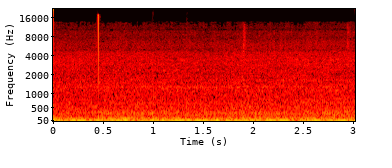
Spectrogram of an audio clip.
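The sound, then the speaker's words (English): A steady low rumble of vehicle noise from inside a car driving through heavy traffic on a 15-minute drive, continuous and fairly loud with a couple of faint brief clicks. “Ah, traffic is horrible today.”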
